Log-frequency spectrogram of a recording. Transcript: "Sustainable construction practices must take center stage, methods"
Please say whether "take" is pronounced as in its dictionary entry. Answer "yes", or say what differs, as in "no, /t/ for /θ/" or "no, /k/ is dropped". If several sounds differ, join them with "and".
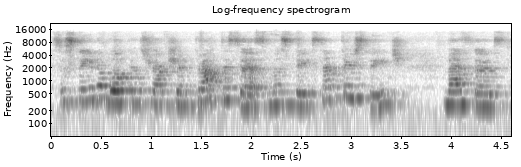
yes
